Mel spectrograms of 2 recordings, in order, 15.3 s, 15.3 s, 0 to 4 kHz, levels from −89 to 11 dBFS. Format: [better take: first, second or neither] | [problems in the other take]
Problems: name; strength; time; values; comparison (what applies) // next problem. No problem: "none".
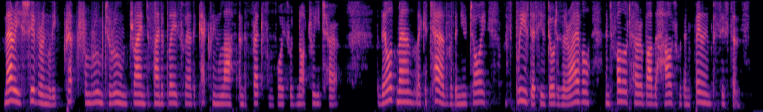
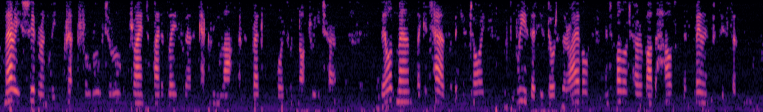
first | noise reduction (classical method spectral subtraction)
